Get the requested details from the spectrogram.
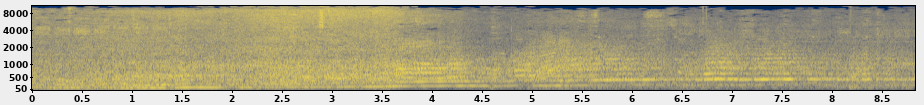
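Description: Cars roar past one after another, their engine tones rising and falling against a steady wash of road noise, with voices faintly audible in the background.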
